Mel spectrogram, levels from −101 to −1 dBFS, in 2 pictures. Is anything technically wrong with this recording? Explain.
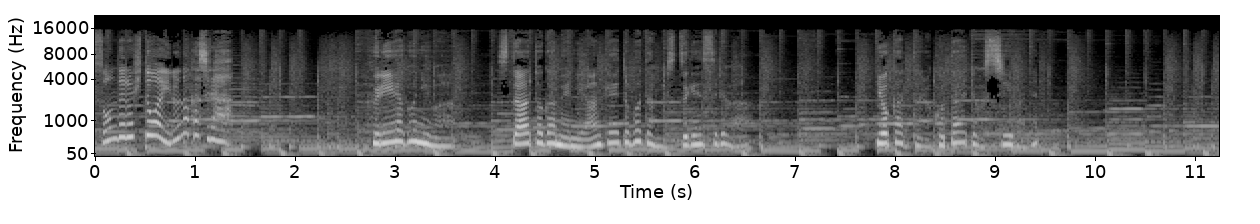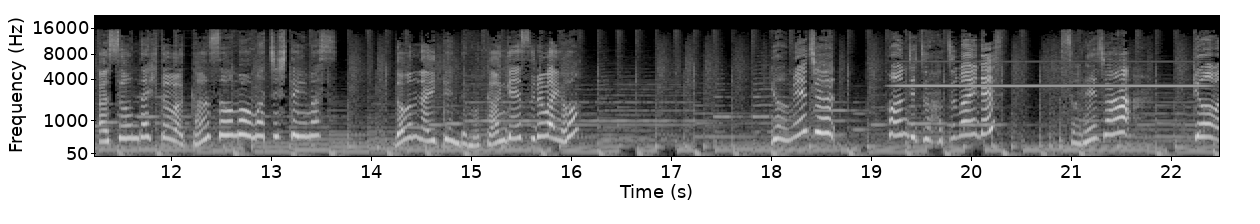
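Yes, there are two problems. Single sharp clicks at 2.94 s and 18.69 s are dropped samples: likely a fraction of a millisecond missing, so the waveform jumps, too briefly to leave an audible gap. From 19.12 s to the end, a feedback whistle sits near 3.3 kHz, roughly 10 dB below the sound. It is likely a loudspeaker-to-microphone loop held just short of runaway, and its slow swelling and fading in level sets it apart from a fixed test tone.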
